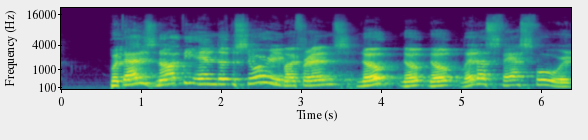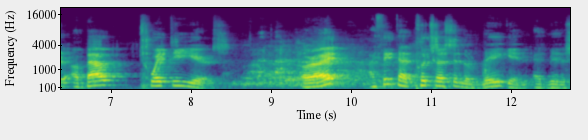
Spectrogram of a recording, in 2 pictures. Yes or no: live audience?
yes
